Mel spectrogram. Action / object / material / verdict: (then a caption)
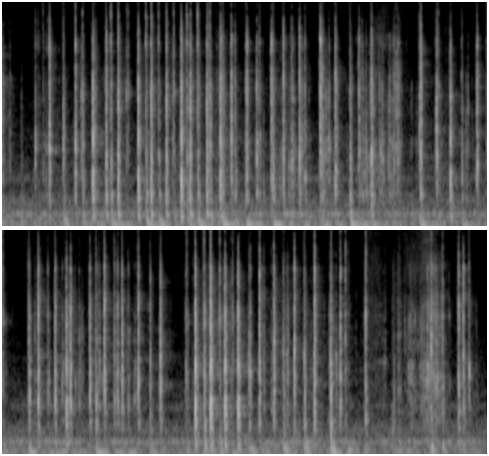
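tap / plastic mechanical keyboard / plastic / none. Both hands type with their fingertips on a full-size white plastic mechanical keyboard with white keycaps resting on a wooden desk. Rapid, sharp, bright clicky keystrokes come in quick bursts with brief pauses, each one dying away almost instantly over a faint low background.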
